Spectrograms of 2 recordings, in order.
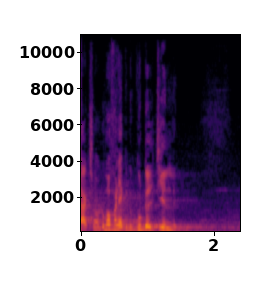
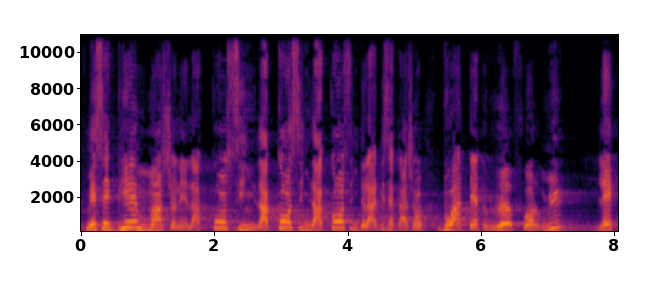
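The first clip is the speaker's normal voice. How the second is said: measured, deliberate teacher's emphasis; slow, emphatic insistence; 2 semitones higher, slower than usual. Real, not acted. Teacher drumming an exam rule into pupils, slow and emphatic. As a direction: spell out the rule slowly, word by word.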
